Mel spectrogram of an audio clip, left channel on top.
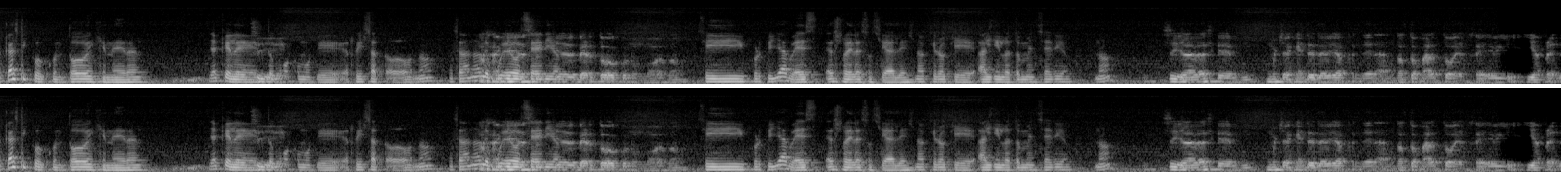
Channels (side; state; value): both; identical; correlation 1.00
